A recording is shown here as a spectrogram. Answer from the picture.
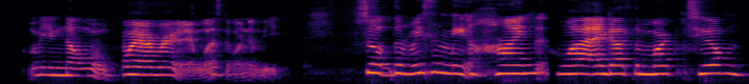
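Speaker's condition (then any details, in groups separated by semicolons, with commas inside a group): Cerebral palsy, spastic quadriplegic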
